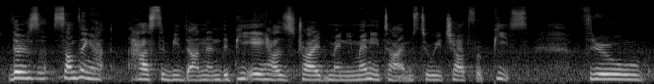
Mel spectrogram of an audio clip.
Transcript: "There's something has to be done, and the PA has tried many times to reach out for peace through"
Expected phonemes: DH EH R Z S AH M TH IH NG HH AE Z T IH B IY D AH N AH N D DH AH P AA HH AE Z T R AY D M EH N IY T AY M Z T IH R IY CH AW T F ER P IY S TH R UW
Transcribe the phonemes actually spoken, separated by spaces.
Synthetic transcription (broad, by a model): DH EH R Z S AH M TH IH NG HH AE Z T IH B IY D AH N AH N DH AH P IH HH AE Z T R AY D M EH N IY T AY M Z T IH R IY CH AW T F ER P IY S TH R UW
